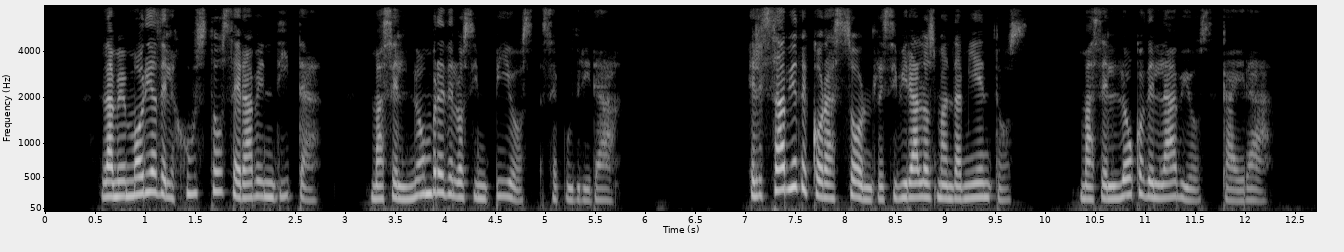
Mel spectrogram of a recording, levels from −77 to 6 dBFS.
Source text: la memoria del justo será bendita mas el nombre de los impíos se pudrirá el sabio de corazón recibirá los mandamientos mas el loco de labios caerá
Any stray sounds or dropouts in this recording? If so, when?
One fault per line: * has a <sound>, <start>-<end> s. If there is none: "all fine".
all fine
